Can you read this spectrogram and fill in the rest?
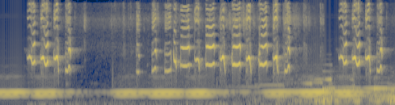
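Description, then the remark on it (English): A bird, Rigo, squawks in quick bursts of shrill, squeaky calls, pausing briefly between clusters, over a steady low humming tone. “Rigo is a bird.”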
